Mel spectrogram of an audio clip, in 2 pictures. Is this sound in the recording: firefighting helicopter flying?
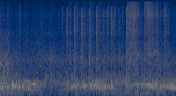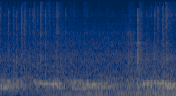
no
